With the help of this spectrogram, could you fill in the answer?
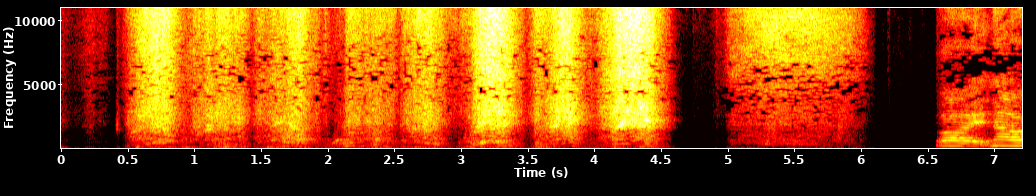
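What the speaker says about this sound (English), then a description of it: "Back in with the palette knife, so I'm going to scrape some of that paint around." A palette knife scrapes paint across a canvas in a series of about seven rough, rasping strokes, close and fairly loud, ending with a brief voice.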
